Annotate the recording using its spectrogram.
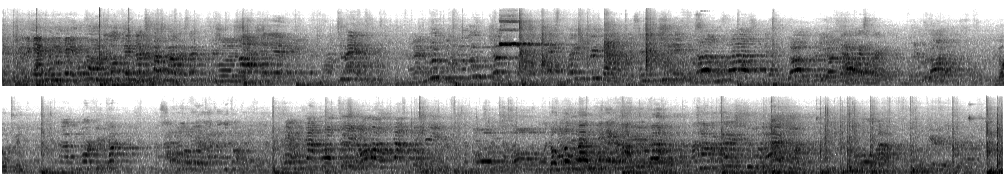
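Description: Indistinct voices of players and spectators echoing in a gym, over a basketball being dribbled on the court floor. A brief high tone sounds about seven and a half seconds in.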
